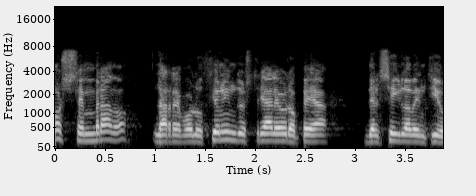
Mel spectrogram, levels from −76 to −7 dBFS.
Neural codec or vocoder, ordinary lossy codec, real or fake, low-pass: none; Opus, 16 kbps; real; 7.2 kHz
